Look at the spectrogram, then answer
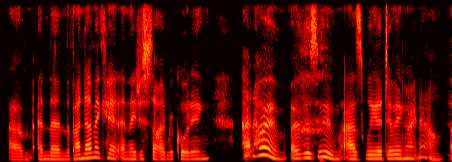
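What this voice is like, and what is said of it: Run-down, unwell-sounding voice. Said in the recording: “I was so run down, as you can hear in my voice”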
